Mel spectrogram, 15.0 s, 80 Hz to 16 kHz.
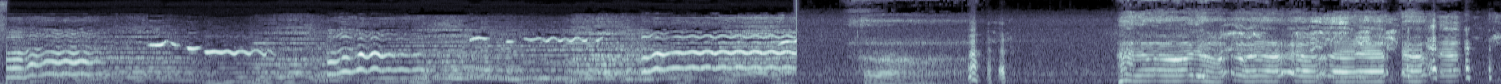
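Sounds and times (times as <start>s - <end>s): sliding voice-like sound: 11.2s - 14.3s.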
